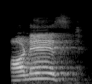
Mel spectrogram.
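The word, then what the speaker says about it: honest: जैसा है एग्जांपल देखिए ऑनेस्ट क्या है ऑनेस्ट नॉट नेस्ट ऑनेस्ट एच is silent इसकी वजह से उस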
